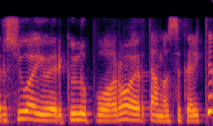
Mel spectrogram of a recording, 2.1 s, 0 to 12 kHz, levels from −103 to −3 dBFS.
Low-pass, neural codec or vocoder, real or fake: 7.2 kHz; codec, 16 kHz, 2 kbps, X-Codec, HuBERT features, trained on general audio; fake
